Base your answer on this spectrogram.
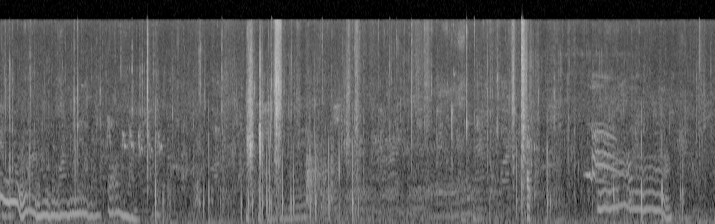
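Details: Cats eating raw fish. A drawn-out, wavering meow opens, followed by clicks and chewing noises, then a short, bright, rising meow near the end over a low hum.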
